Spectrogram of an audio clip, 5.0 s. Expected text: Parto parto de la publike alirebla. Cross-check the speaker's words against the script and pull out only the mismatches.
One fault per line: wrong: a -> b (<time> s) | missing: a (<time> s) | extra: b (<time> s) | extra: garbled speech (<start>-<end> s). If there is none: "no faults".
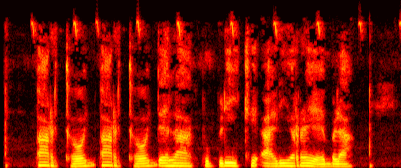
no faults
